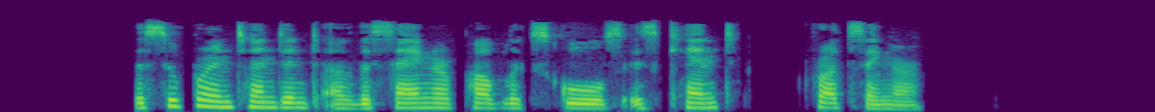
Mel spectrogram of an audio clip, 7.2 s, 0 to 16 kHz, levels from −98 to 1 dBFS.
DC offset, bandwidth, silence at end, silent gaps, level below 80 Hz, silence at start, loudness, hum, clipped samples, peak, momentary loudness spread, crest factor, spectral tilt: under 0.1%; 8 kHz; 1.5 s; 2.85-2.89 s, 4.69-4.98 s; -62 dBFS; 0.85 s; -19 LUFS; none; under 0.1%; -2 dBFS; 7 LU; 18 dB; -4.5 dB/octave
